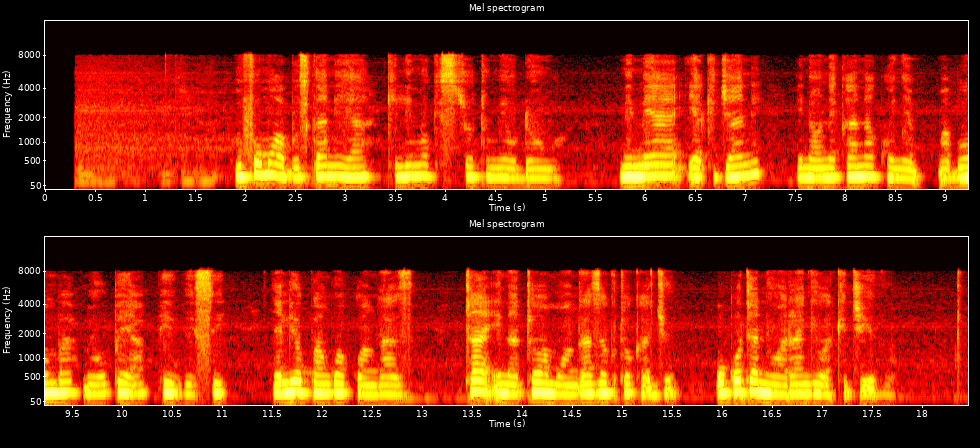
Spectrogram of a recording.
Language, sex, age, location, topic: Swahili, female, 25-35, Nairobi, agriculture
